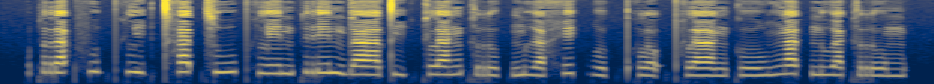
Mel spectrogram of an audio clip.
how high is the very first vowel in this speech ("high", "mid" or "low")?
low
